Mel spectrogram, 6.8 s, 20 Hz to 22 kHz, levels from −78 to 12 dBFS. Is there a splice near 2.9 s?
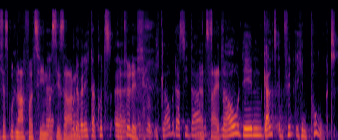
no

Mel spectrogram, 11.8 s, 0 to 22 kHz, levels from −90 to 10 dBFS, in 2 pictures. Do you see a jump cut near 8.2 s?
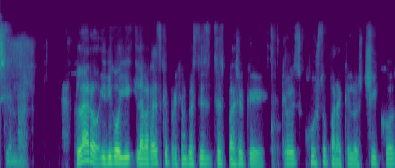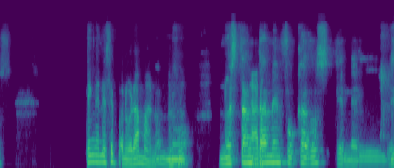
yes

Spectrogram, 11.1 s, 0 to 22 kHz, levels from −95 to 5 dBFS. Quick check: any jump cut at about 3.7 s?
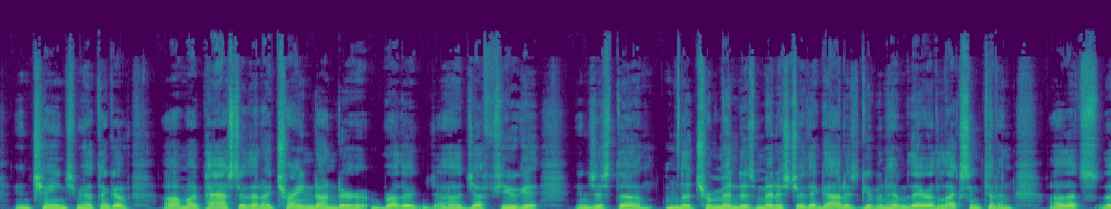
no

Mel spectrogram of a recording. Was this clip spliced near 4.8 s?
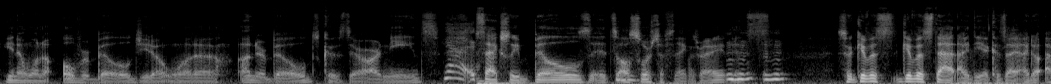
yes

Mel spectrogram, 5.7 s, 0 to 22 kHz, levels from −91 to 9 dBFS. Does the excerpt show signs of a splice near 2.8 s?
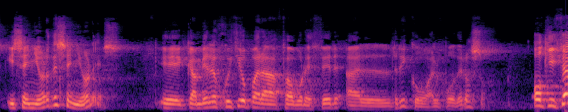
no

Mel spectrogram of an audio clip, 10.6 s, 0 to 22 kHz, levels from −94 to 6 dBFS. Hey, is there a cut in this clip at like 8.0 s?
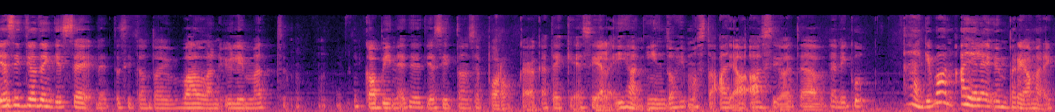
no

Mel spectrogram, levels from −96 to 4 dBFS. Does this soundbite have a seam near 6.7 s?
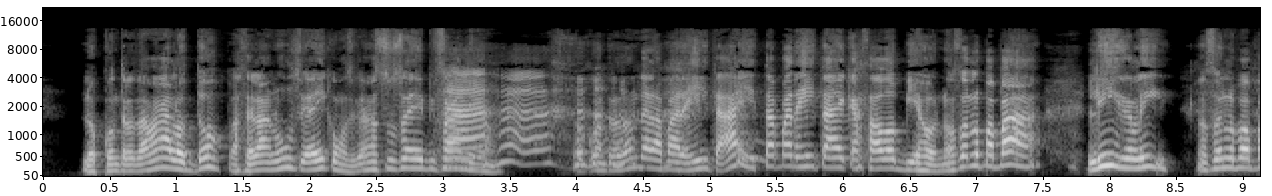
no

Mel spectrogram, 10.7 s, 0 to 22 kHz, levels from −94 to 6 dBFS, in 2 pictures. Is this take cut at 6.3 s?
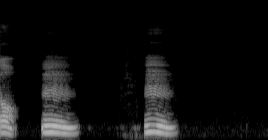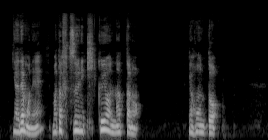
yes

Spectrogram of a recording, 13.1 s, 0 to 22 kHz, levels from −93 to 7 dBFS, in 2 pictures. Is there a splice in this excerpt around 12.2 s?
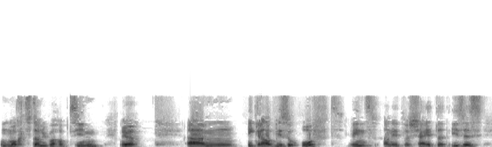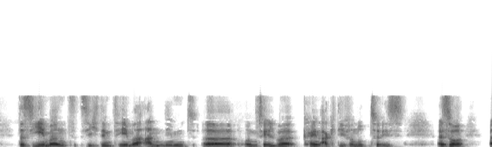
no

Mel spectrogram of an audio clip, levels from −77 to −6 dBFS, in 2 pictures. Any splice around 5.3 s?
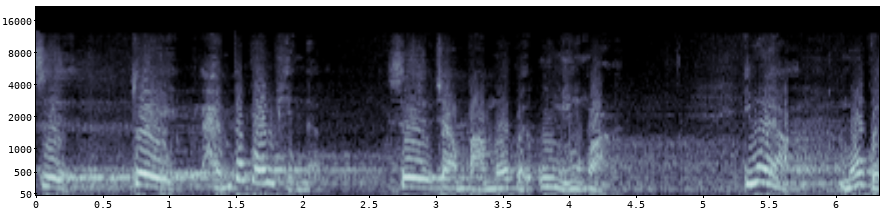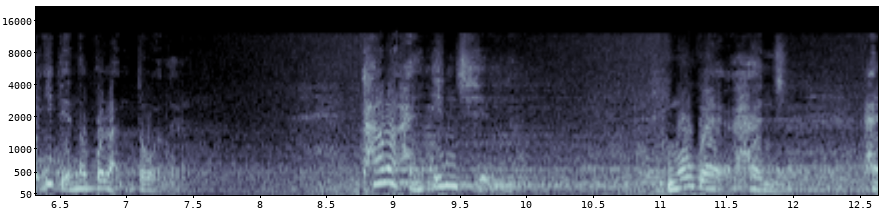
no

